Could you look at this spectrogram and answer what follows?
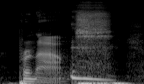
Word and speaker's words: pronouns: Pronomes é porque, como é que pronuncia ele? Pronouns. Viu aí, não, Labi? Pronouns.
